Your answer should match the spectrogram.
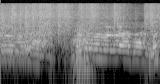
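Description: Two long, drawn-out vocal sounds with sliding, mostly falling pitch, each about a second long, without clear words.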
